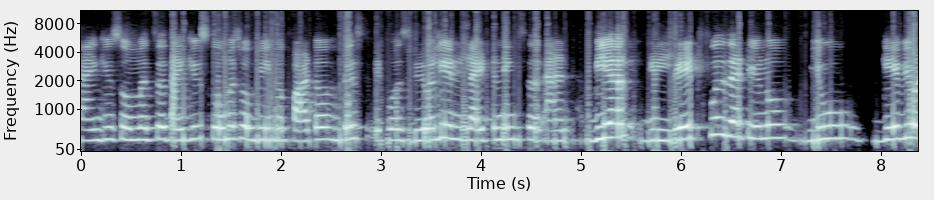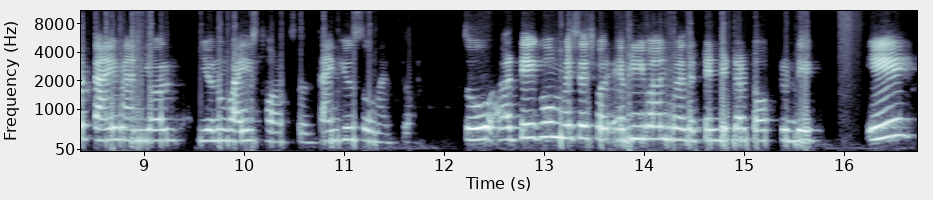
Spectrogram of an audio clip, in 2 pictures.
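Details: Adult woman speaking; Normal speech.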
